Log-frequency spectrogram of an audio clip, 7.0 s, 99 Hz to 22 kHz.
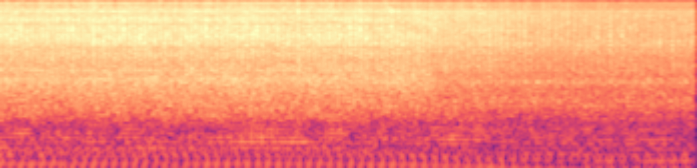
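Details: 1967 Citabria restoration, first engine start: steady, even drone at low speed, firing smooth and regular with a little wind; normal idle.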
